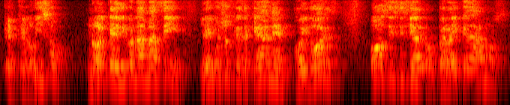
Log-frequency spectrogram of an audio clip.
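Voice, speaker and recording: A man's voice: high-pitched, expressive, moderate pace, a bit bright. A man with a Mexican accent preaching a conversational Bible sermon, often checking in with his listeners. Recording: echoey room, from far off, faint noise.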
